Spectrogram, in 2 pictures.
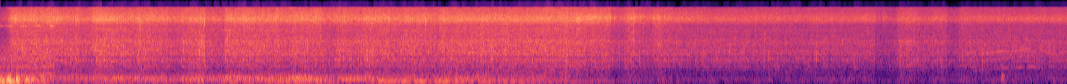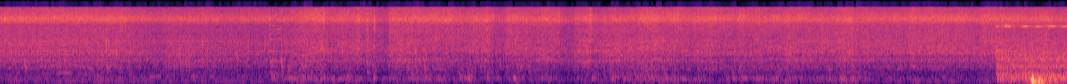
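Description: Cut pumpkin and potato added to tempered oil for a vegetarian kumror chhokka, a loud sizzle at first that settles into a quieter steady frying hiss, with a final clatter at the end and no voices.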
